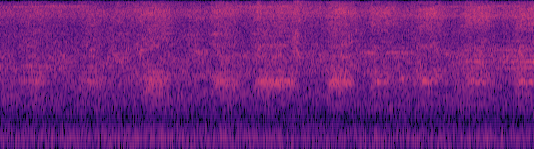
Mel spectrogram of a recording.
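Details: Feeding crows give a run of rasping caws, about one every half second, with a steady low-frequency hum beneath.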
